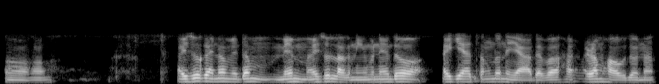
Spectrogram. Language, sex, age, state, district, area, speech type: Manipuri, male, 18-30, Manipur, Senapati, rural, conversation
